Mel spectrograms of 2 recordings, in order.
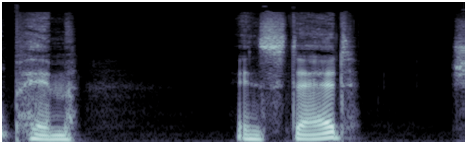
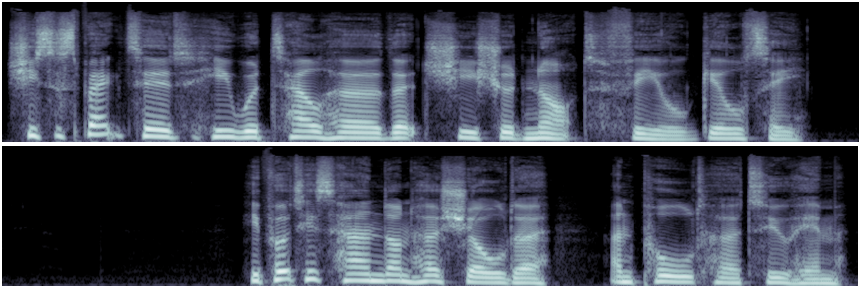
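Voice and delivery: plain reading voice

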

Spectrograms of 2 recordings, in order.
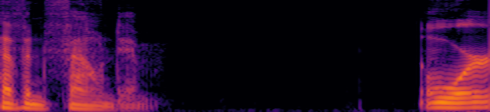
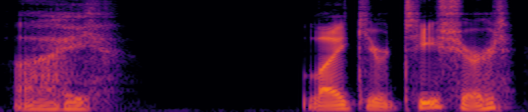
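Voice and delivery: low, soft, halting compliment; nervously offered, slow and quiet; nervous boy; 6 semitones lower, 4 dB quieter, slower than usual. A narrator's reading. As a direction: hesitate shyly, slow and low. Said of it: "he says nervously".

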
